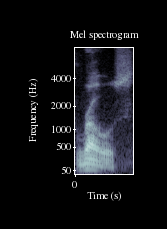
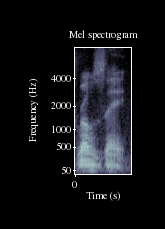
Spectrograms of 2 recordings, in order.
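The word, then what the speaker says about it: Rosé: You know, my artist name is Rose, 2 I's, and Rose, but it's not pronounced Rose. It's Rose. Rose. You know, there's a little accent at the top.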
